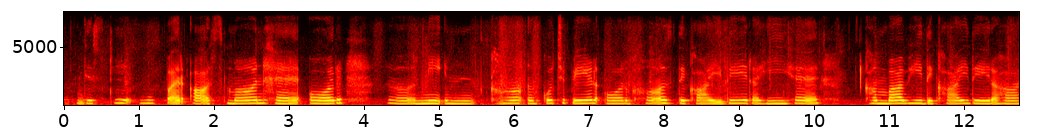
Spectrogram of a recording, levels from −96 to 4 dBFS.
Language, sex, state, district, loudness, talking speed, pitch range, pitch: Hindi, female, Bihar, Lakhisarai, -27 LUFS, 105 wpm, 240-255 Hz, 245 Hz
